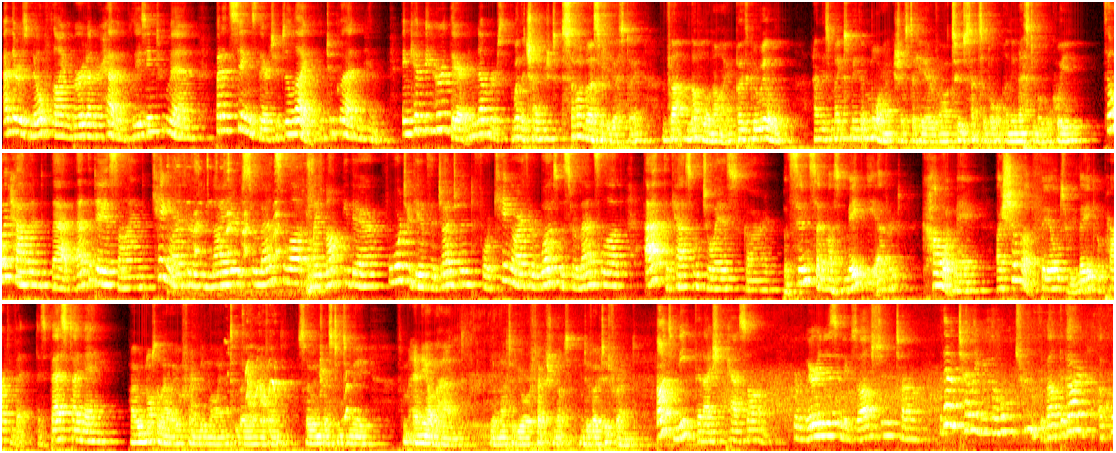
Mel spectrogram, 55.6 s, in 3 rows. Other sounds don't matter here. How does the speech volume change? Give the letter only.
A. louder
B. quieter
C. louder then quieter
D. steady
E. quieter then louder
D.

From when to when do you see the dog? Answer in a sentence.
You can hear the dog from 21.2 to 23.9 s and from 40.2 to 42.9 s.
